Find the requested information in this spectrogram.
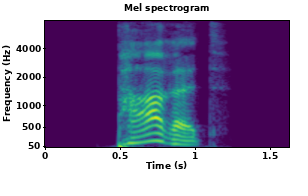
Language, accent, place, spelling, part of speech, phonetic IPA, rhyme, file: German, Germany, Berlin, paaret, verb, [ˈpaːʁət], -aːʁət, De-paaret.ogg
- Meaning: second-person plural subjunctive I of paaren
